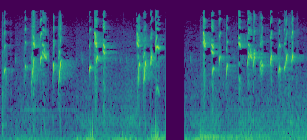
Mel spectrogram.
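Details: European goldfinch singing to stir other goldfinches: three quick bursts of bright, ringing chirps and buzzy notes, a short silence, then a longer lively twittering phrase.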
